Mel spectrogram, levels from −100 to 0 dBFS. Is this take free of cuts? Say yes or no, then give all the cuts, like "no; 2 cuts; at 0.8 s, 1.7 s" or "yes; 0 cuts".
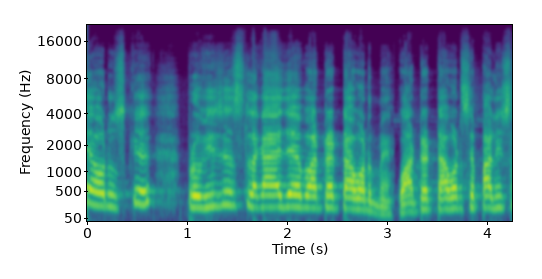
no; 1 cut; at 3.0 s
